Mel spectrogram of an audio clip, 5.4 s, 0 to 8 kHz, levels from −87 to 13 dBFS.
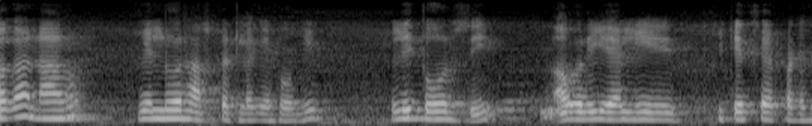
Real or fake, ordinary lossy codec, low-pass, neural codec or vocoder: fake; none; 7.2 kHz; autoencoder, 48 kHz, 32 numbers a frame, DAC-VAE, trained on Japanese speech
